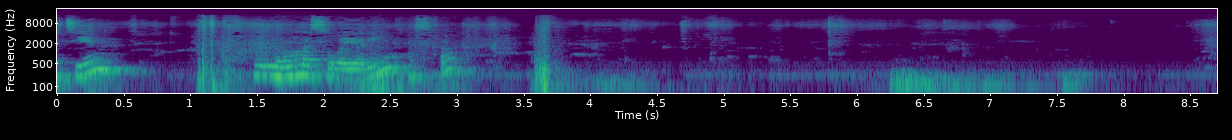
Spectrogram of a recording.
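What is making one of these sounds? Thin sheets of pastry rustle and crinkle as hands handle them.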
